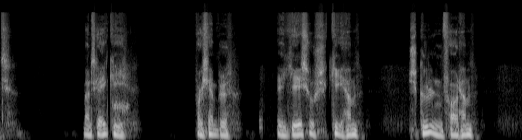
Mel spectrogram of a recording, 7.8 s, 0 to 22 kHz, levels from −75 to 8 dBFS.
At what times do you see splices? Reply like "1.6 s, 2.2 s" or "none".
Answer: 1.6 s, 6.9 s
